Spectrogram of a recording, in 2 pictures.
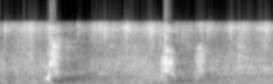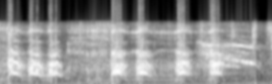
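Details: Dog barking at an intruder: sharp, loud barks, sparse at first, then a rapid series about every quarter to half second, some with whining, tonal overtones near the end.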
